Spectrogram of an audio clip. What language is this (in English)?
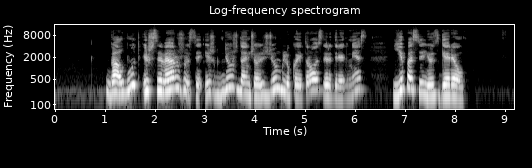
Lithuanian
